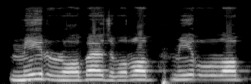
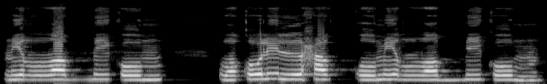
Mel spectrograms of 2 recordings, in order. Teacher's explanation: ইদগামে বেলা গুন্নাহর হরফ র এসেছে, এজন্য গুন্নাহ ছাড়া মিলিয়ে পড়তে হবে।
